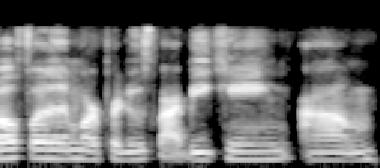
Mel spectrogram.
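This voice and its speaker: The voice carries a slight country accent. Its pace is moderate. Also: woman. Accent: slight country twang. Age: 30s. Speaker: entertainment media personality. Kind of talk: casual chat.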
